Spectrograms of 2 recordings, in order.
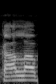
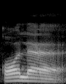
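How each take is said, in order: First: The first consonant is light and thin. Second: The first consonant is heavy and thick. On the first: The speaker calls it wrong. "এটা কালা বলা যাবে না" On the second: The speaker calls it right. "মোটা করে কলা"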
